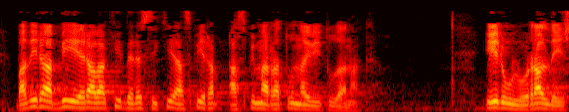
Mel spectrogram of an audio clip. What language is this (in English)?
Basque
